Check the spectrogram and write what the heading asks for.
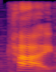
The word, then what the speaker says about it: Chi: Oh, Nekomichi, Key, not X, it's Key, the Greek letter, sometimes pronounced Kai.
